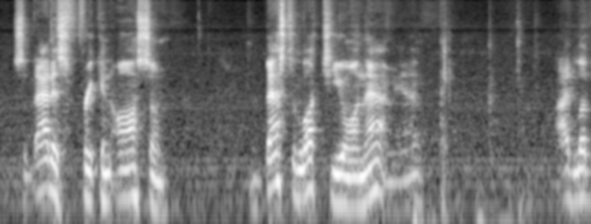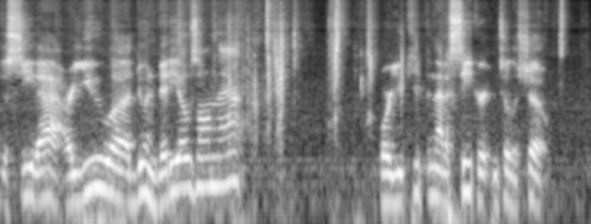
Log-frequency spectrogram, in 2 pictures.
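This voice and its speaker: Through noticeable background noise, a man with a fairly high pitch talks with long, frequent pauses. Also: ordinary pitch variation, moderate pace. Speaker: toy building livestreamer. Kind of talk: casual live stream chat. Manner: hesitant, many fillers.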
